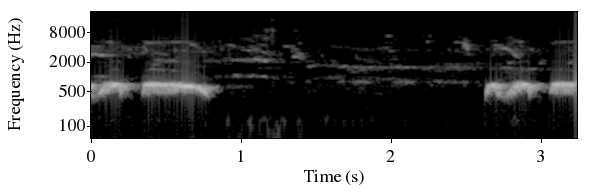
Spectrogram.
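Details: Spotted dove calling in the morning: low, soft cooing phrases, the first a pair of rounded notes, then a pause before the next cooing phrase begins, with faint high chirps from other birds in the background.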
